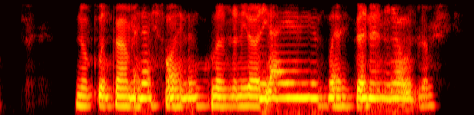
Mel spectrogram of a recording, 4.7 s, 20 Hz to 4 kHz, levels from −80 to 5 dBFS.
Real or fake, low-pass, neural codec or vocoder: fake; 3.6 kHz; autoencoder, 44.1 kHz, a latent of 192 numbers a frame, MeloTTS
